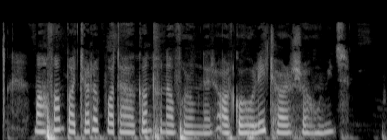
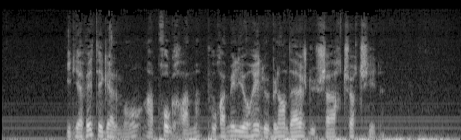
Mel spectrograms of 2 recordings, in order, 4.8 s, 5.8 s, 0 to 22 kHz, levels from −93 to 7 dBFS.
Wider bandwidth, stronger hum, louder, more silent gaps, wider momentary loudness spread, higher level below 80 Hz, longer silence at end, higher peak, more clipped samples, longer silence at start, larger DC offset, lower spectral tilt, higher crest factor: second, 11.5 kHz vs 14 kHz; neither; second, -25 LUFS vs -22 LUFS; neither; second, 11 LU vs 21 LU; about the same, -34 dBFS vs -32 dBFS; about the same, 0 s vs 0 s; about the same, -2 dBFS vs -4 dBFS; neither; first, 0.45 s vs 0.1 s; neither; first, -8 dB/octave vs -6 dB/octave; about the same, 22 dB vs 18 dB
